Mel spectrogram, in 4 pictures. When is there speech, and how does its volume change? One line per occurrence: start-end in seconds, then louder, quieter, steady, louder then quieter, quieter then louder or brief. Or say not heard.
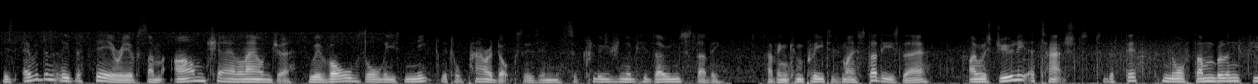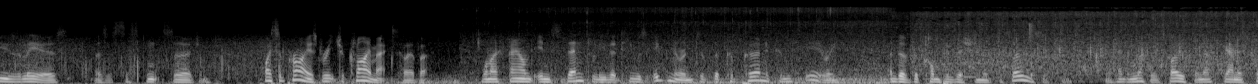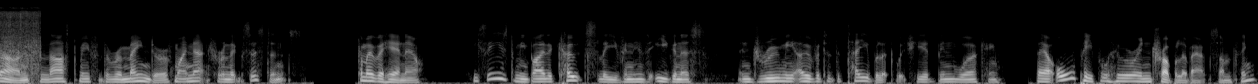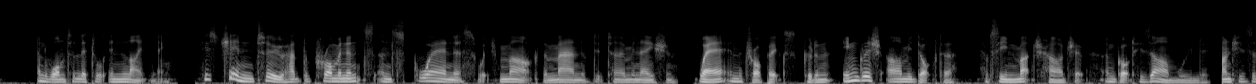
0.0-50.2 steady.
